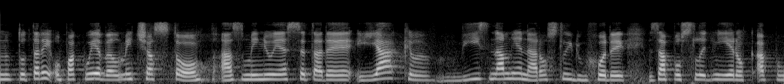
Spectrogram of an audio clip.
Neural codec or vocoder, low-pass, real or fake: codec, 16 kHz, 1 kbps, X-Codec, HuBERT features, trained on LibriSpeech; 7.2 kHz; fake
